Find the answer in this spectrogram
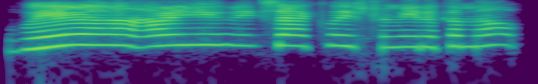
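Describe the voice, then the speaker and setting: A woman's voice: very high voice, little pitch movement, moderate pace, no room sound, poor audio. A young woman streaming a game with a friend, chatting casually with dry, teasing humor. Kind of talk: casual gaming chat.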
